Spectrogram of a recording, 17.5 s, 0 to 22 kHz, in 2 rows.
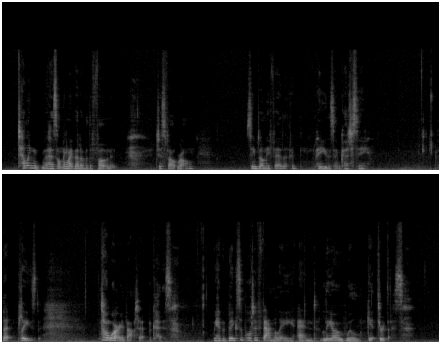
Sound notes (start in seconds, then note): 2.4 sighs; 9.6 deep breath in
